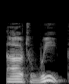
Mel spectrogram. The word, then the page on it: outweep: British English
